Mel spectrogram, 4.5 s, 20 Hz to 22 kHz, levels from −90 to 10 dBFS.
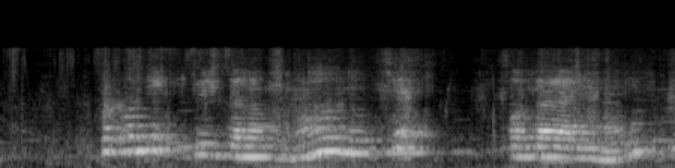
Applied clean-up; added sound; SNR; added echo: neural separator model SepFormer DNS4.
